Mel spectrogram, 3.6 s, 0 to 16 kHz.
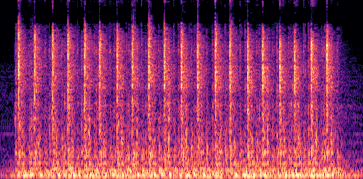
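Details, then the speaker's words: Serviced 1950 Smith-Corona Silent portable typewriter on single line spacing: crisp, even key strikes about five per second, each landing cleanly with no skips or sticking; all keys working normally. "As you can see, all the keys type nice and none of them skip or stick."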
